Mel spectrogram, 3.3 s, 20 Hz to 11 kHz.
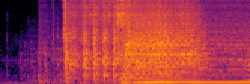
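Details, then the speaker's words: Cold start of a Honda VTEC engine (2.4 or V6). It cranks and catches with a harsh metallic rattle for about a second, then settles to idle. Blamed not on low oil pressure but on the actuator. "Okay, you heard that noise. Forget about that little squeak, but you heard that rattle. Usually, that's a low pressure problem, low oil pressure problem. But in this case, it's kind of, sort of something like that, but it's not low pressure. It's an actuator"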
